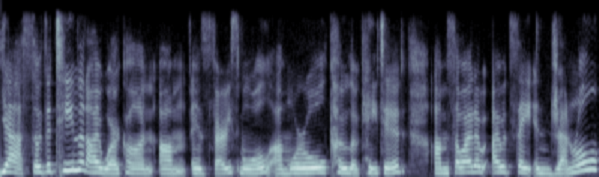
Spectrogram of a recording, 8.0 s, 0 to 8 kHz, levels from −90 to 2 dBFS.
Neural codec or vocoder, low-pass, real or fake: none; 7.2 kHz; real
